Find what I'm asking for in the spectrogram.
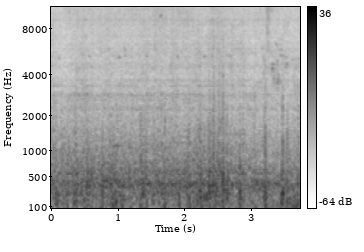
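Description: A Pakistan Railway Miyanwali Express train runs along the main line at night, its wheels giving a steady, close clickety-clack rumble over the rails with no voices.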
